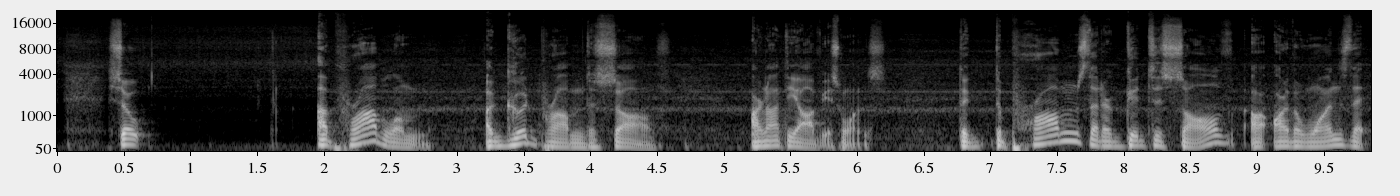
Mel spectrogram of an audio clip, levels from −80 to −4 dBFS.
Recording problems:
household noises; faint; throughout; 25 dB below the speech

